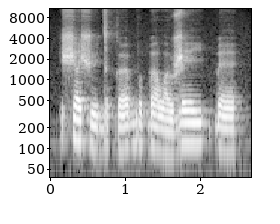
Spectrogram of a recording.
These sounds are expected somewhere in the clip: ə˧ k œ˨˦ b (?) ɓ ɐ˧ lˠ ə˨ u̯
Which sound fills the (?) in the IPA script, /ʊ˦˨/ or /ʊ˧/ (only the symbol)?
ʊ˦˨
